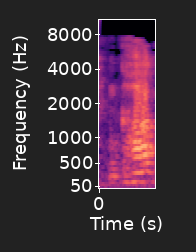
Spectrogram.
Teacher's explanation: घ का उच्चारण स्थान जो होता है कंठ होता है।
